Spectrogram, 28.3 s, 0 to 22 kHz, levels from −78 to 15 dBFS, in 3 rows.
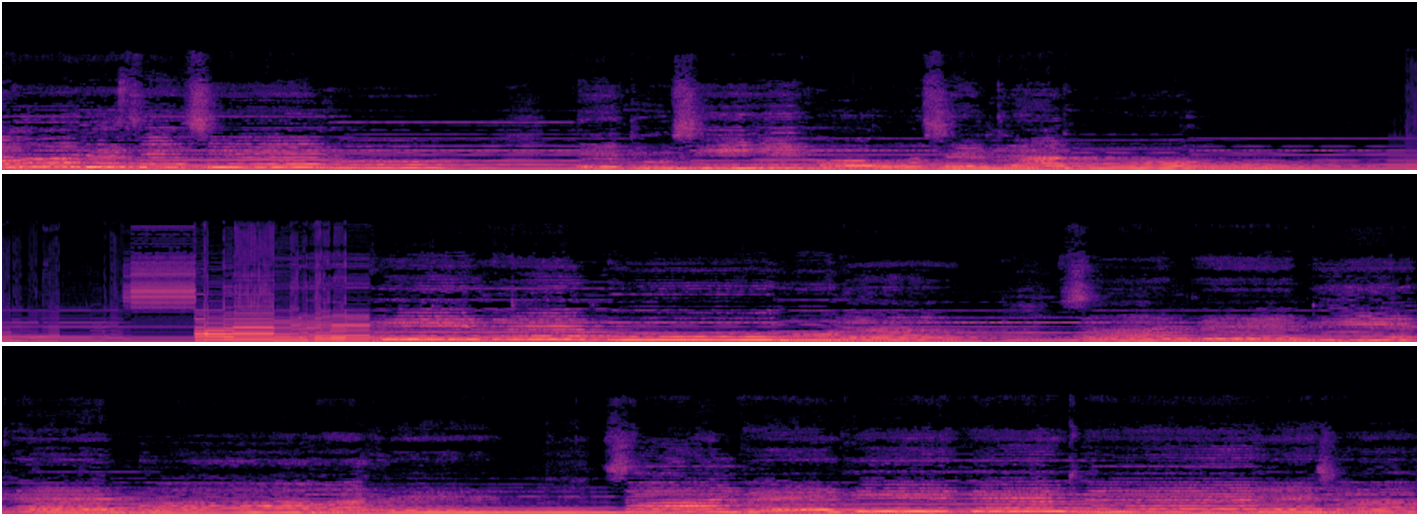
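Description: From 9.26 to 11.89 s the sound turns into a rigid, metallic buzz at about 94 Hz, the robotic sound from repeated short buffers. Audio likely arrived too seldom, so essentially all of this stretch is a loop of roughly 11 ms, with the real signal skipped.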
